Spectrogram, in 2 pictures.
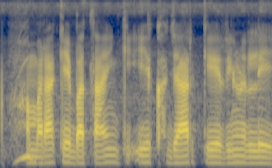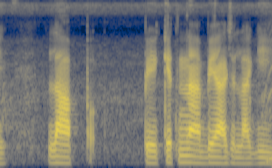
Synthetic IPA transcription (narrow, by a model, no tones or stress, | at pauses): həmɾakebət̪aːẽkḭʔeːkhəd͡ʒaːɾkeɾɪ̃ɽ̃le | laːp | pekɪt̪nabɪjaːd͡ʒlaɡiː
